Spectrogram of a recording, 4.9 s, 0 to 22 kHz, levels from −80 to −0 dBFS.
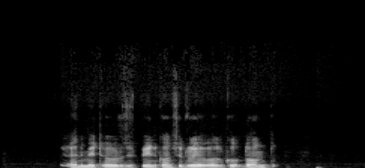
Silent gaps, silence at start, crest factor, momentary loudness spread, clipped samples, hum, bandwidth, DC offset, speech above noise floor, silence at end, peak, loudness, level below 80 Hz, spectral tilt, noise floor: none; 0.8 s; 16 dB; 9 LU; under 0.1%; none; 10.5 kHz; under 0.1%; 51 dB; 0.65 s; -2 dBFS; -17 LUFS; -56 dBFS; -8 dB/octave; -67 dBFS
